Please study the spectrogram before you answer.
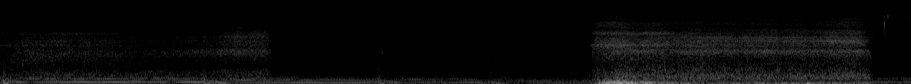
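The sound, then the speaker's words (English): Slow, deep breathing during a paced breathing exercise of inhaling, holding and exhaling for counts of four: a faint, long inhale, a quiet pause, then a louder, breathy exhale lasting several seconds. “You know you're supposed to inhale for four, hold for four, exhale for four.”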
